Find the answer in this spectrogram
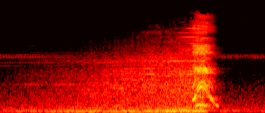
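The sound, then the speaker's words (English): A single sharp gasp of indrawn breath as someone wakes in bed in the dark, rising out of a soft breathy hiss and cutting off abruptly, with no talking around it. “I gasped awake to a dark, shadowy figure looming over me.”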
